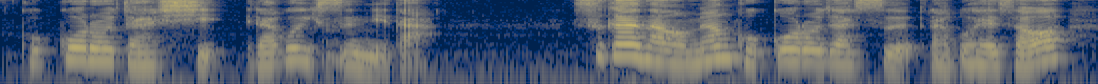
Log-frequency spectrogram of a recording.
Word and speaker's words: 志: 훈독은 고꼬로자스, 고꼬로자시라고 읽습니다. 스가 나오면 고꼬로자스라고 해서 뜻을 세우다, 지향하다 라는 동사가 되고요. 아무것도 없으면 고꼬로자시라고 읽어서 뜻, 후이라는 뜻을 나타냅니다.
